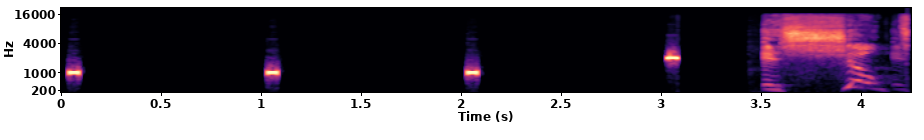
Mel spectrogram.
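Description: A film countdown leader beeps once a second, its last beep higher.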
